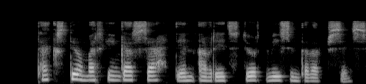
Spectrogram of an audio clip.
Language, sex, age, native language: Icelandic, female, 30-39, Icelandic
